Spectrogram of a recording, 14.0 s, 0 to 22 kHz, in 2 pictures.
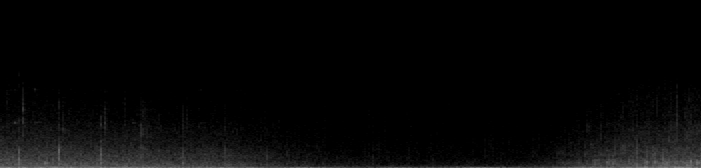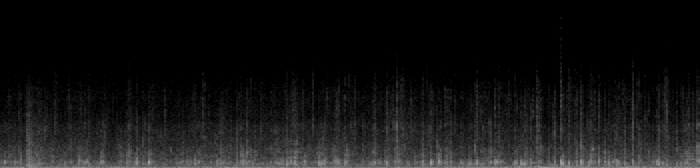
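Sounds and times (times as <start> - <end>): low steady rumble: 2.5 - 14.0
crowd murmur: 6.3 - 14.0.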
